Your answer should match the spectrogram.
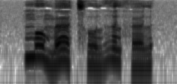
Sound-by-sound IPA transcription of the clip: m o˥˩ m œː˥˩ t͡sʰ o˨˩˦ l ɦ ə˥˩ l h œ˨˩˦ l

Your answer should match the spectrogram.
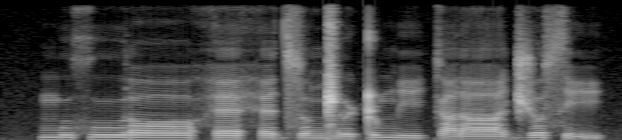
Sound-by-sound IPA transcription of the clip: m u x uː ɾ ɔː h ɛ h ɛ d͡z o ŋ͡ǁ ɯ ʈ u m iː k a ɾ aː d͡ʒ o s i

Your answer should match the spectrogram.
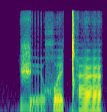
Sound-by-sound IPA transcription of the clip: ʒ ḛ χʷ e ǀʰ æ

